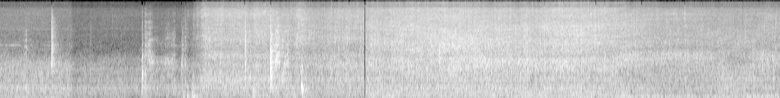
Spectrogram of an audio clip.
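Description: Boiled, cut taro pieces go into a hot pan for a vegetarian pickle-style dish and fry with a steady, soft sizzle. A few sharp clacks of the pieces dropping in come first, then an even hiss that builds slightly.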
